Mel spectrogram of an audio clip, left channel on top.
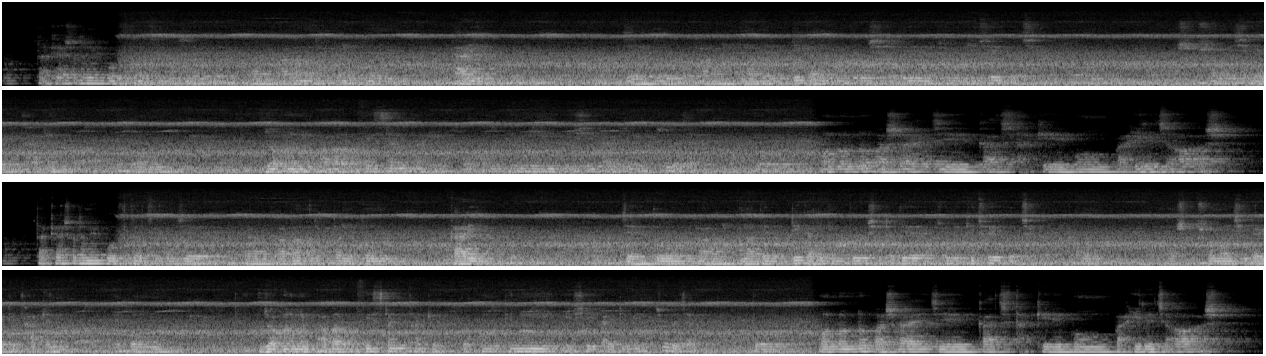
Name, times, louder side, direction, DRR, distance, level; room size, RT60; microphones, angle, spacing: voice 1, 0.3-4.0 4.4-5.2 5.9-11.0 11.5-13.3 13.7-14.3 15.2-19.6 20.1-20.4 20.8-24.8, right 3 dB, 90° right, -1 dB, 0.3 m, -23 dB
sound 1, 1.1-20.7, equal, 10° right, 0.4 m, -26 dB
3.3 x 2.1 x 2.3 m, 1.3 s
head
